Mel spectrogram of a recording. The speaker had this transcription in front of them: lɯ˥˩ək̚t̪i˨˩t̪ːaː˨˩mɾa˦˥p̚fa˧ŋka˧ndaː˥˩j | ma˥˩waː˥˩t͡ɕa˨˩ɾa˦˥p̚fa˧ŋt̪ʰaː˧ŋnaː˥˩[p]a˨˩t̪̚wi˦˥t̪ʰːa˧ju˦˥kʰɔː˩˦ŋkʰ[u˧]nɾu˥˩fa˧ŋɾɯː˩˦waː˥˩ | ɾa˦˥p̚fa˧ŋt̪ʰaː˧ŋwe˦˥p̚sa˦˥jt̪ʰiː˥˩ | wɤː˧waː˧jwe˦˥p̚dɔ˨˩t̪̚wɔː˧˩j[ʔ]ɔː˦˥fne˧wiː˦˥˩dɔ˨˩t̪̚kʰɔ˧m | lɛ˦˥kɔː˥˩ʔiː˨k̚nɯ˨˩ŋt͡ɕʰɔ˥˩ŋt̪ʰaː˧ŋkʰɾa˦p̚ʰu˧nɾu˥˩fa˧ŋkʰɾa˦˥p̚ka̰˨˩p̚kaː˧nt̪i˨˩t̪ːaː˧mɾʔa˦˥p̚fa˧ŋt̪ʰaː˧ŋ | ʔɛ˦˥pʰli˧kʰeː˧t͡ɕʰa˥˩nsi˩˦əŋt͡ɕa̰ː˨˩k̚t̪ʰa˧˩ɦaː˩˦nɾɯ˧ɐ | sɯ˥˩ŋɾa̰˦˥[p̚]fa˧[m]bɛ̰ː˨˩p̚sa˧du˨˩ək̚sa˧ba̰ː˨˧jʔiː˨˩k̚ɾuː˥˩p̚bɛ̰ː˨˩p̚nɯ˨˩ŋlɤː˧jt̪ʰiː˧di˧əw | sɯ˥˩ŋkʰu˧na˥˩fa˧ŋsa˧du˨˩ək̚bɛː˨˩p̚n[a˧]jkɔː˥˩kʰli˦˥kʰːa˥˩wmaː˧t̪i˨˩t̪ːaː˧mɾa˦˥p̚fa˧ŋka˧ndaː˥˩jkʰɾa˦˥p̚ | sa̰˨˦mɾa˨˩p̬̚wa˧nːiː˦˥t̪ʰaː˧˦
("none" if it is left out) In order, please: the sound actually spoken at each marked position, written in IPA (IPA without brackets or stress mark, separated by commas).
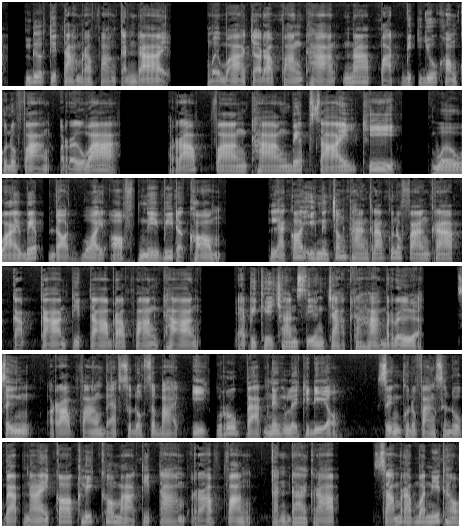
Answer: p, u˧, ʔ, p̚, ŋ, a˩˦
